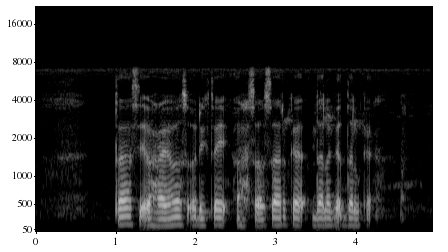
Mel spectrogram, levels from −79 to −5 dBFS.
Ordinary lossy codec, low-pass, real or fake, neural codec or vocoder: none; 7.2 kHz; fake; codec, 16 kHz, 16 kbps, FreqCodec, larger model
